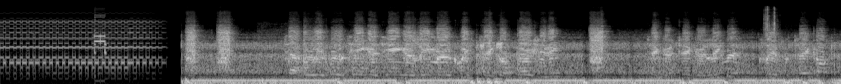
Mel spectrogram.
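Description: Electronic title sound effects: a steady multi-tone electronic beep with a click about a second in, cut off suddenly, then from about two seconds in a loud crackling radio-transmission noise over a steady low hum.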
